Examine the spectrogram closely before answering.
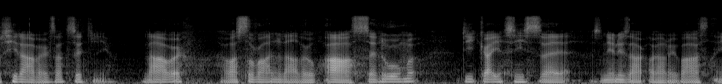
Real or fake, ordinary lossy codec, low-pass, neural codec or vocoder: fake; AAC, 48 kbps; 9.9 kHz; autoencoder, 22.05 kHz, a latent of 192 numbers a frame, VITS, trained on many speakers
